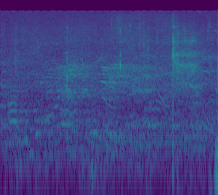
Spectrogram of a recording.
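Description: Faint background chatter of people's voices in a school gymnasium.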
